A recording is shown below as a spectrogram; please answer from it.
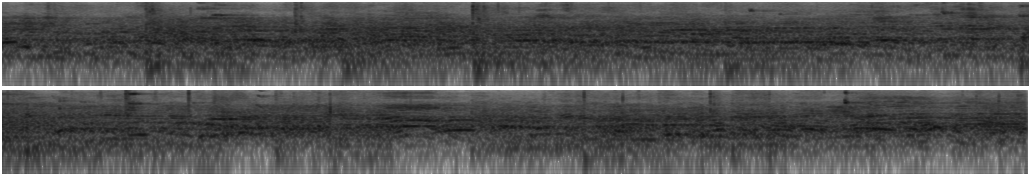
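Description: Rubber dodgeballs being thrown, bouncing and thudding on a hardwood gym floor: a scatter of sharp knocks, with players' voices and shouts echoing in a large gym.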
